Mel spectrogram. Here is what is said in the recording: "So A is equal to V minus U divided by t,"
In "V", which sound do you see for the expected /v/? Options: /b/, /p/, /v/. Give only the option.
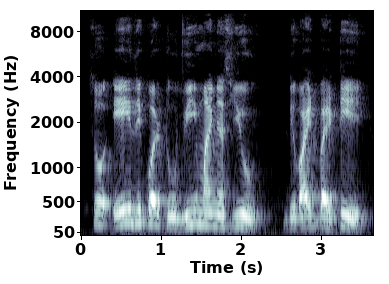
/v/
